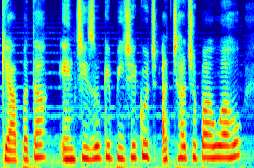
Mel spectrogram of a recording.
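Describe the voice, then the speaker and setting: A woman voicing a kind young female friend in an animated story, earnest and reassuring. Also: a little high, normal speed, no room sound, soft background music, natural voice. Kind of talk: animated moral story dialogue.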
